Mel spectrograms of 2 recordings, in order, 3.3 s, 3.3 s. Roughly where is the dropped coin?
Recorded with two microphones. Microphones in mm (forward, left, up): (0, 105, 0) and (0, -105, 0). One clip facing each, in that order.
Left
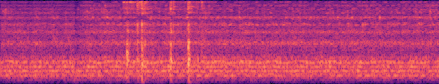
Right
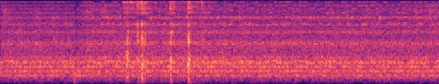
Centre.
